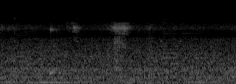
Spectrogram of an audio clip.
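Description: Faint soft rustling of a hand mixing dry flour and other powdered ingredients in a bowl, over a low steady hum.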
